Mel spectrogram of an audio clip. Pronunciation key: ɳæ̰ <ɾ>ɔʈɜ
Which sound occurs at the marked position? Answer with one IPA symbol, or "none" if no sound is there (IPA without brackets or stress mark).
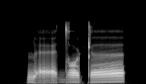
d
